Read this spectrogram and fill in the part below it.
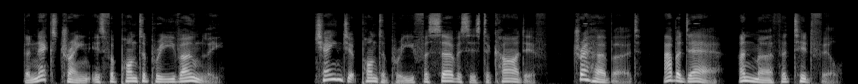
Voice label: announcement pontypridd english; operator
